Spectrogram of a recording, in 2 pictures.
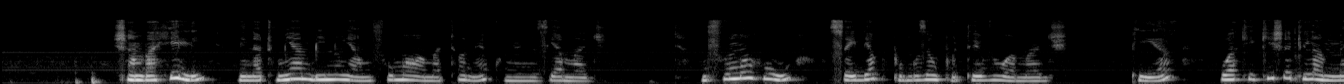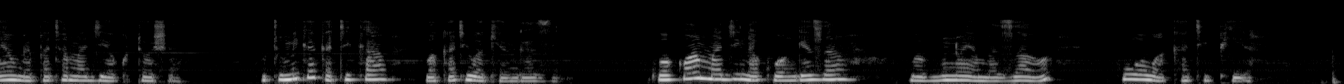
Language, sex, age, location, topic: Swahili, female, 36-49, Nairobi, agriculture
